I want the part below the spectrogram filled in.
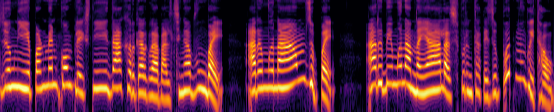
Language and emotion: Bodo, disgusted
